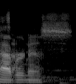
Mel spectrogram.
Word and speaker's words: Avernus: Isn't it pronounced Avernus? Yes, it's Avernus.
